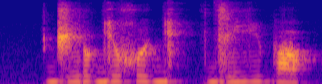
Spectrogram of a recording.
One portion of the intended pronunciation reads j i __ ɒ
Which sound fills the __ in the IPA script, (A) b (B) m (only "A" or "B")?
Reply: A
